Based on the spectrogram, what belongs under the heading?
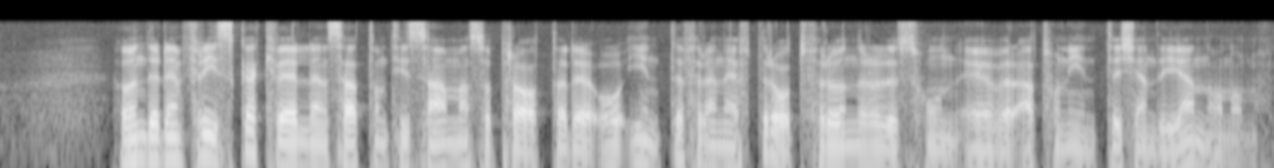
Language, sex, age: Swedish, male, 43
